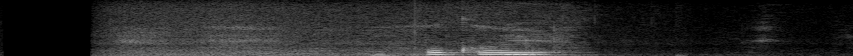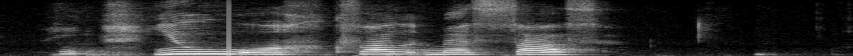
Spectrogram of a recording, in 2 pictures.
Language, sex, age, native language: Icelandic, female, 8, Icelandic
